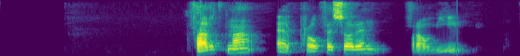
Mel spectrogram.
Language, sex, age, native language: Icelandic, male, 30-39, Icelandic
